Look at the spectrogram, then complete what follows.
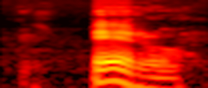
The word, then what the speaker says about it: pero: Pero means but. The word but, as in but I am a good Spanish speaker, is pero, P-E-R-O. Similar to the last word, the word perro, the word for dog, is P-E-R-R-O. In essence, you're adding a length in the pronunciation of the word R. So instead of pero, it becomes perro.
